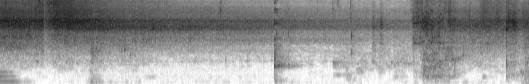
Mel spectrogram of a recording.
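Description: Water poured into a pan of fried vegetables and lentil dumplings for a Bengali curry, a loud rushing splash that fades, then a second strong pour near the end, with no talking.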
